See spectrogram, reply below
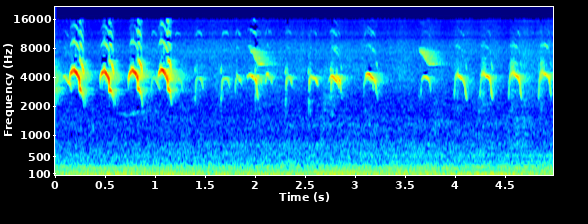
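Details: Chicks peep: four loud, high, falling notes open the clip, then softer, quicker peeps and a few thin higher chirps continue over a low background hum.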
